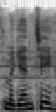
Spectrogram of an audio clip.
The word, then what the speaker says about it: McGinty: uh, and we have uh, Keith, Keith McGinty, Hard G, Good the evening.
